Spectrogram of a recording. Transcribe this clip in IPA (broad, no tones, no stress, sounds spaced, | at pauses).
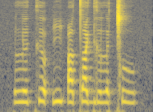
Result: l ɘ kʲ ɔ ʔ i ʔ e tˤ ɘ ɡʲ o l ɐ ǀ u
